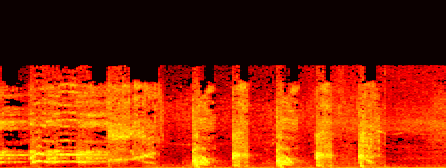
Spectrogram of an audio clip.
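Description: A single loud, drawn-out rooster crow rings out, followed by five short, sharp, evenly spaced squawks. No one speaks.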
